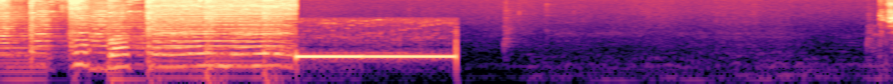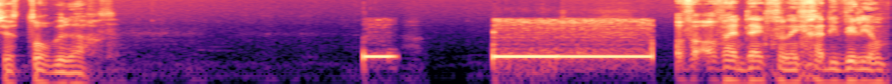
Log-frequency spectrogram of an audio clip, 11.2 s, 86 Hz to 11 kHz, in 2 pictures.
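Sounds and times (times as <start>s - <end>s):
music: 0.0s - 1.9s
speech: 0.7s - 1.9s, 5.6s - 6.4s, 9.8s - 11.1s
telephone busy tone from a call that fails to connect: 1.9s - 2.9s, 7.9s - 8.1s, 8.7s - 9.7s.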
